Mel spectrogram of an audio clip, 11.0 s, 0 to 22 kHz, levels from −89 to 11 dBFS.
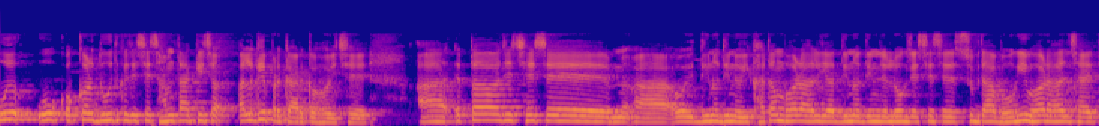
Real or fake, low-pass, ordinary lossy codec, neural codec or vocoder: real; 7.2 kHz; none; none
